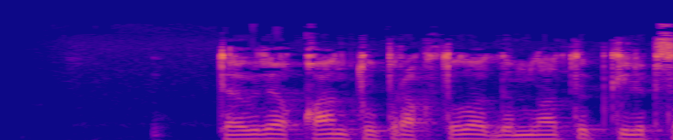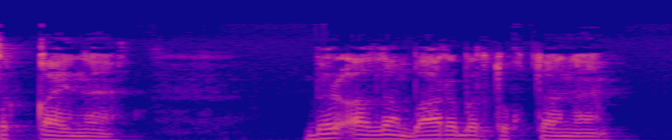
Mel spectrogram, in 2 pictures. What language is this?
Bashkir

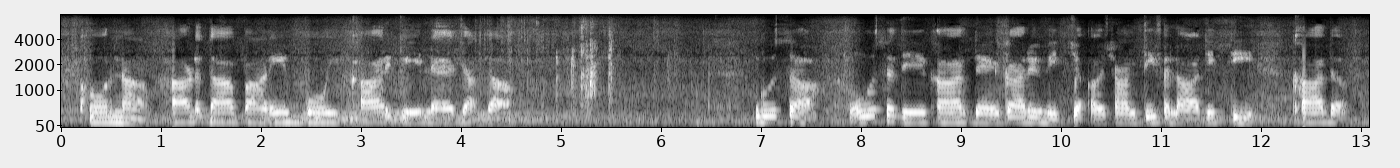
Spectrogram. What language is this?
Punjabi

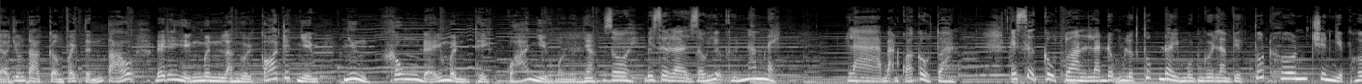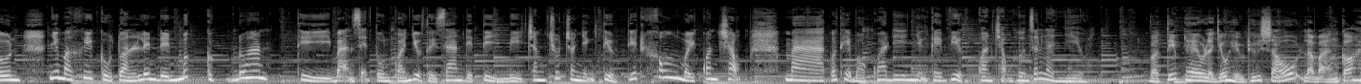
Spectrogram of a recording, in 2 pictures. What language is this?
Vietnamese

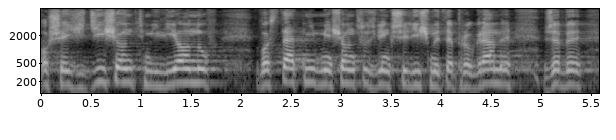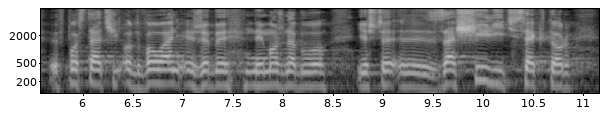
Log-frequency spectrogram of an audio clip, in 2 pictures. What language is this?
Polish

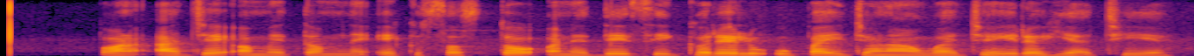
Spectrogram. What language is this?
Gujarati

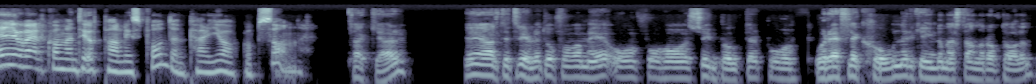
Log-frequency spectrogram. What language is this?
Swedish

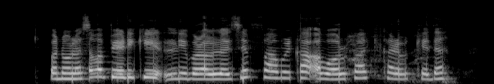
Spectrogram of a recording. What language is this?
Pashto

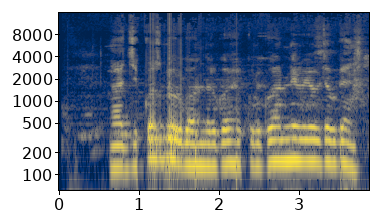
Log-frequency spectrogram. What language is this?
Kinyarwanda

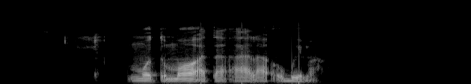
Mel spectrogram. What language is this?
Duala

